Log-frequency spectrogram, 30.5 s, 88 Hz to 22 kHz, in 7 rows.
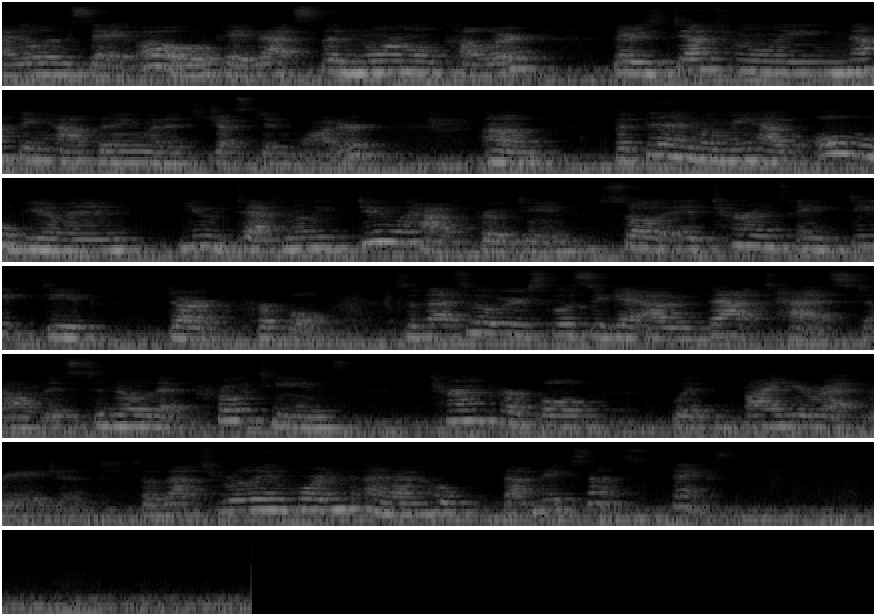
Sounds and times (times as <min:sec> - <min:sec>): Speech: 0:00.0 - 0:25.4.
